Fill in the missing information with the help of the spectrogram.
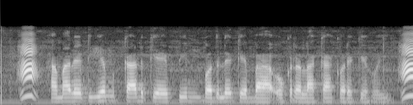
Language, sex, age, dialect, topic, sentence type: Bhojpuri, male, <18, Northern, banking, question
